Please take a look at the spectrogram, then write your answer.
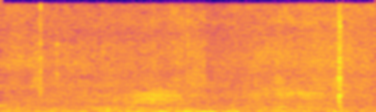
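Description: A steady insect hum of many honeybees buzzing together around a hive, soft and continuous, with no voices.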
